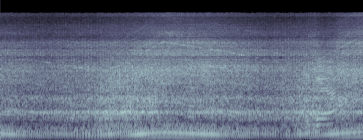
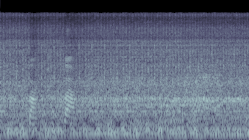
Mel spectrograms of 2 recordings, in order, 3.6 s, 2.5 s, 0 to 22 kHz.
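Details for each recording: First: Mitsubishi Triton GLS 4D56 diesel after replacing the alternator, whose loose pulley caused a metallic whining, with a solid-pulley unit: revs rise and fall cleanly three times with only faint turbo hiss; noise gone, normal engine revving. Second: Whine from the front drive of a Mitsubishi Triton GLS 4D56 diesel at idle: steady high whine like a turbo but not. Turbo blades checked fine; tensioner or alternator suspected. Found: alternator pulley one-way clutch bearing worn.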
